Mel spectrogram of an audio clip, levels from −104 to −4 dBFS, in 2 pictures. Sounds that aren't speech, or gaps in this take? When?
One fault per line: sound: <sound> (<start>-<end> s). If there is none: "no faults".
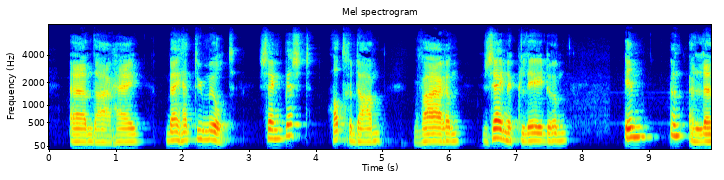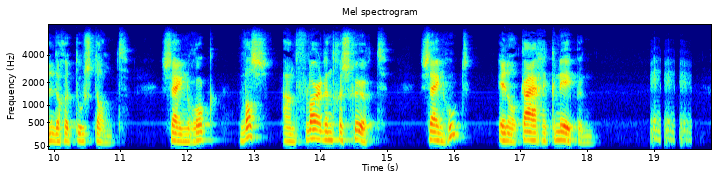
sound: laugh (18.9-19.6 s)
